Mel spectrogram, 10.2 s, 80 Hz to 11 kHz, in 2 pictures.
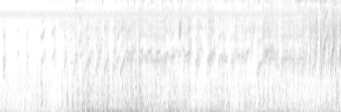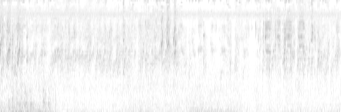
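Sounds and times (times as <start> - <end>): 
constant high hiss: 0.0 - 10.2
bats flapping their wings inside a cave: 1.0 - 6.2.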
